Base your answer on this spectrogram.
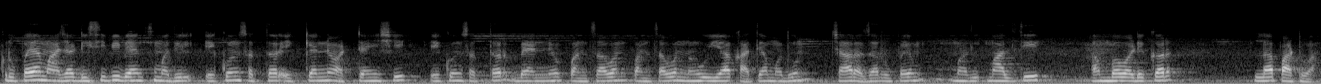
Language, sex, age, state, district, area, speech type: Marathi, male, 18-30, Maharashtra, Buldhana, urban, read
